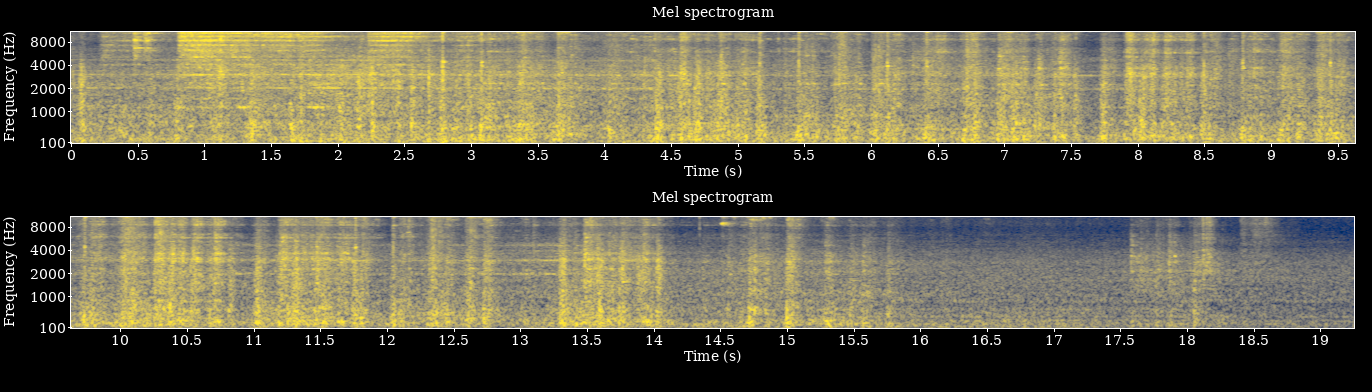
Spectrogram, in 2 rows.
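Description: SNCB/NMBS class AM08 (Siemens Desiro ML) electric multiple unit running past over station pointwork, its wheels clattering rapidly over rail joints and switches. The clatter thins out and fades in the last few seconds as the train clears.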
